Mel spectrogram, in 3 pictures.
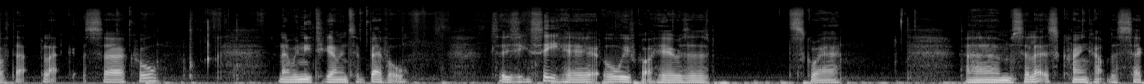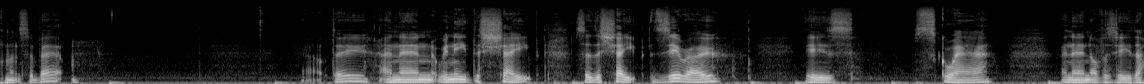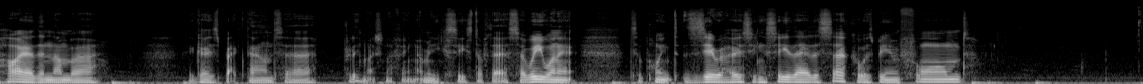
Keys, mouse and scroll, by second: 3.6 click, 10.7 click, 22.4 click.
